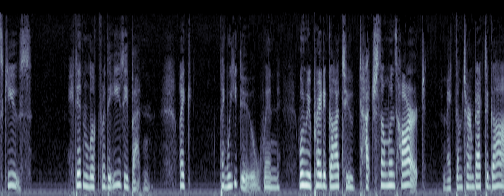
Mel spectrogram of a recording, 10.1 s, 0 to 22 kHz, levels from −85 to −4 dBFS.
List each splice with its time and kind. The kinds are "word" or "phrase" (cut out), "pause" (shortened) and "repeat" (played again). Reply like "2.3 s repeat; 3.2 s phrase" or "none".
4.5 s word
